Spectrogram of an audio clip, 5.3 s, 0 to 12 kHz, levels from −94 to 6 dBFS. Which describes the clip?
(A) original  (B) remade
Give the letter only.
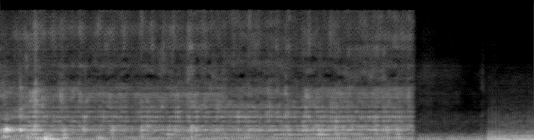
B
